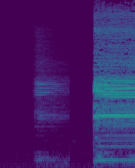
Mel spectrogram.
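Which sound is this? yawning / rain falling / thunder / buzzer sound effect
buzzer sound effect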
